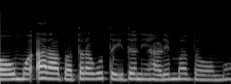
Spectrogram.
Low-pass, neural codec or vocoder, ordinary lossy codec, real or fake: 7.2 kHz; none; none; real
